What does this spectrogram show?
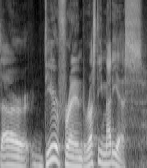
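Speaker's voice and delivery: slow grand introduction. Acted. Host introduces the guest.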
